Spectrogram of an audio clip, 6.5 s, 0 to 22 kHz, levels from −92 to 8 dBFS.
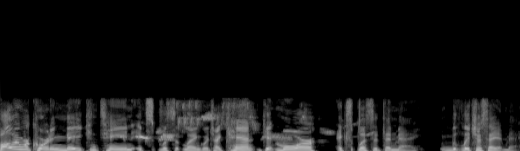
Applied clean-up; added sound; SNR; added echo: classical method Wiener filter.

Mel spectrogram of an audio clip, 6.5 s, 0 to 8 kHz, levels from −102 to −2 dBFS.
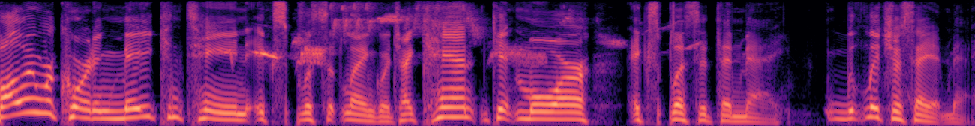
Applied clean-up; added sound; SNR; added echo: none; Bird; 14 dB; none.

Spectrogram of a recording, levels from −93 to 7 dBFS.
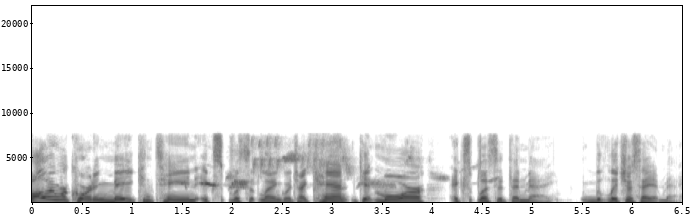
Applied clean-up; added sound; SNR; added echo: neural mask model RNNoise.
